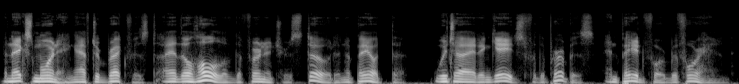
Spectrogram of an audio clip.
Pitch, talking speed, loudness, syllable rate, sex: 110 Hz, 220 wpm, -19 LUFS, 6.2 syllables/s, male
